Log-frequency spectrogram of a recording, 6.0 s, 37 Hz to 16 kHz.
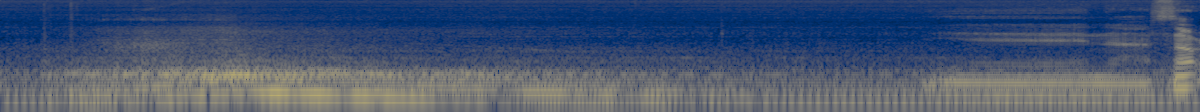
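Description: Toyota 1KD-FTV turbo-diesel heard from inside the cabin, given one quick rev from idle. Engine speed rises for about a second, then falls back to idle over the next two.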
